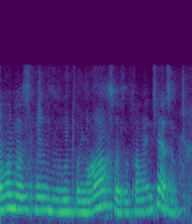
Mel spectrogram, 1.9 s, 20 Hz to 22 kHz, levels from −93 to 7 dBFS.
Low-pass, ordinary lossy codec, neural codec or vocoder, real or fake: none; none; codec, 16 kHz, 2 kbps, FreqCodec, smaller model; fake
